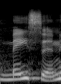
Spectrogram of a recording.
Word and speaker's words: Macon: hey, you mispronounced Macon. It's supposed to sound like bacon. And I said, oh no, let me introduce you to a few country songs off the internet. It's pronounced Mason here.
